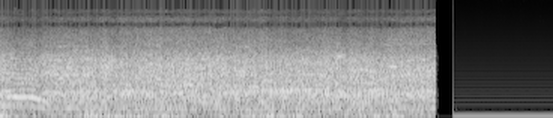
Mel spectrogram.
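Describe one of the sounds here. A large stadium crowd chants and cheers loudly outdoors.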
